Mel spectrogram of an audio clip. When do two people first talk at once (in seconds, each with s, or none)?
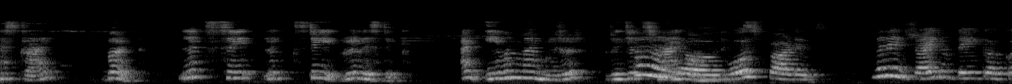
6.3 s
